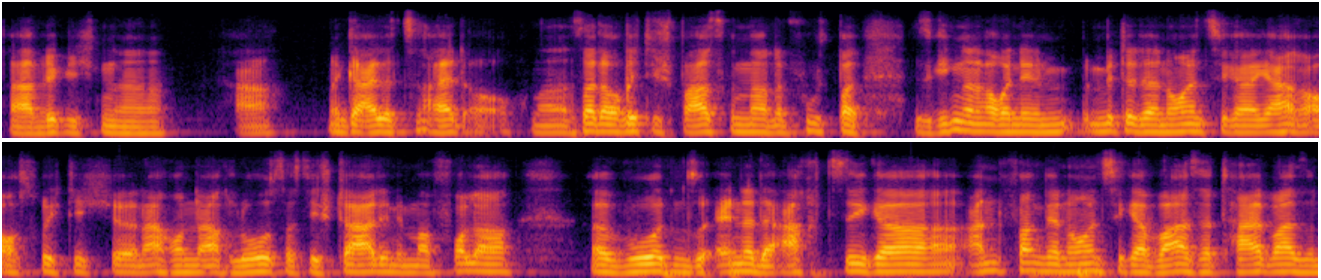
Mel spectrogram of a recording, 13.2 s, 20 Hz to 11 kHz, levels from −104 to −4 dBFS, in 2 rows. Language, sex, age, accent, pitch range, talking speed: German, male, 40-59, German, 120-130 Hz, 235 wpm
